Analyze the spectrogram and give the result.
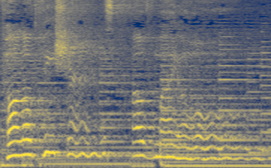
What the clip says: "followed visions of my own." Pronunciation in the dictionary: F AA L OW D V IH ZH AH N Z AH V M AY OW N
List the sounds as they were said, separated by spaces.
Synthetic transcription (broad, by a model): F AA L OW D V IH SH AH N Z AH V M AY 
